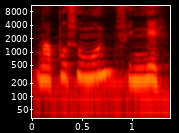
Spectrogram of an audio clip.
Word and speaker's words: mapuzungun: de weitra un habla el mapuzungun que se pronuncia mapuzungun buenísimo Estamos con el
